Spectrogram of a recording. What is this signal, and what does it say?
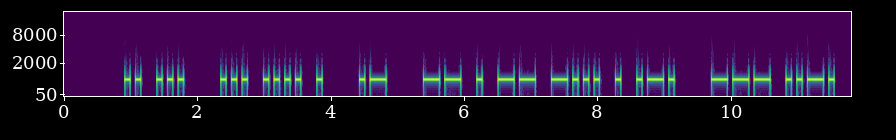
Morse code, heard as a keyed tone, about 15 wpm, 700 Hz. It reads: IS SHE A MEMBER OF
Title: Sentences from Top 1100 Words 15wpm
